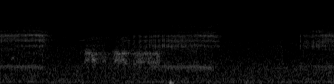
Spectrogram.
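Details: Glossy Black-Cockatoos of the south-eastern subspecies lathami, filmed March–October 2022 while foraging on the Kings Tableland, Blue Mountains, New South Wales, Australia. A run of soft, grating, nasal calls, some overlapping, over steady low background noise.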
